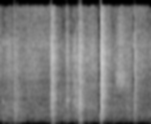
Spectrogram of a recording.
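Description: A few short plastic clicks and scrapes from a deliberately scratched-up DVD being handled, the sharpest click about a second and a half in.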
